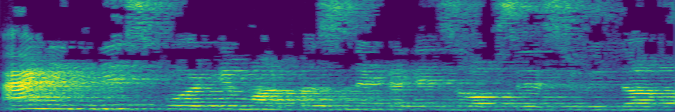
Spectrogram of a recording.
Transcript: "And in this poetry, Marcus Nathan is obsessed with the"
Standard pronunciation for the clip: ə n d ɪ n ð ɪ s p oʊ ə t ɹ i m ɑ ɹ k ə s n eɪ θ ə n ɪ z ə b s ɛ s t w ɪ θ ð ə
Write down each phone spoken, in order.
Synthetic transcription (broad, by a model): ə n d ɪ n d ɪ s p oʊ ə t i m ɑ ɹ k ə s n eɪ t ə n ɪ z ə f s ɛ s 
